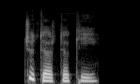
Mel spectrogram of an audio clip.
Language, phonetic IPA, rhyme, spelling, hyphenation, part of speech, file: Hungarian, [ˈt͡ʃytørtøki], -ki, csütörtöki, csü‧tör‧tö‧ki, adjective, Hu-csütörtöki.ogg
- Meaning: Thursday, of Thursday, Thursday's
